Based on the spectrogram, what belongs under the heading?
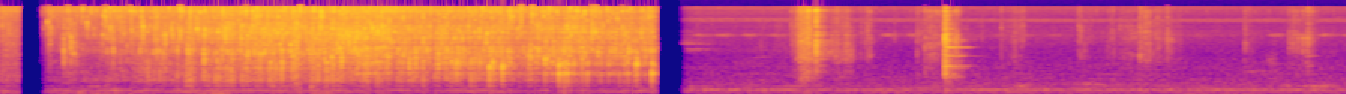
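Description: Carrot cutlets sizzling loudly in hot coconut oil in a non-stick pan. The sizzle builds over the first few seconds and cuts off abruptly about six and a half seconds in. A quieter stretch follows, with a few light clinks of a spoon against a glass bowl.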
